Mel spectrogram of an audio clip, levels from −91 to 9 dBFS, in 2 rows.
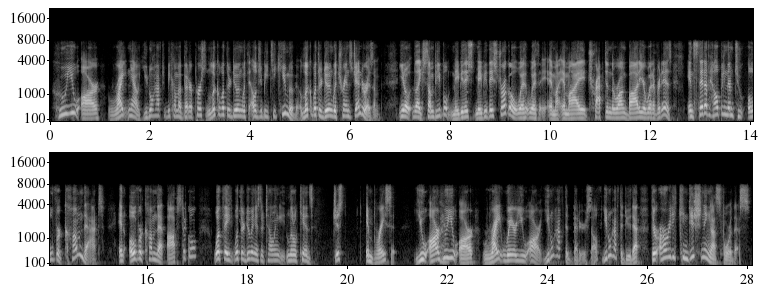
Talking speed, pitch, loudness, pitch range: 225 wpm, 170 Hz, -21 LUFS, 150-210 Hz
